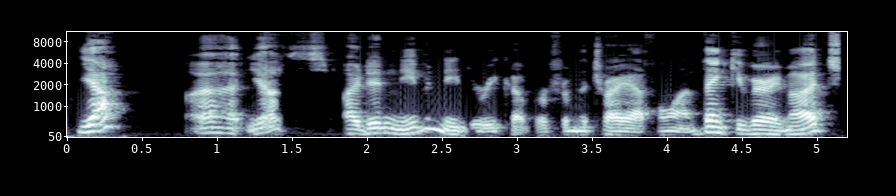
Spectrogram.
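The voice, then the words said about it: Raspy, sore-throated voice. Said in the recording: “Raspy ... I got a sore throat and I'm a little raspy”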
